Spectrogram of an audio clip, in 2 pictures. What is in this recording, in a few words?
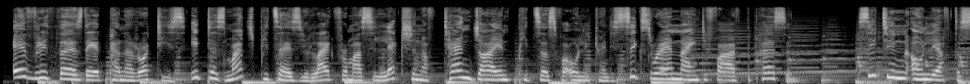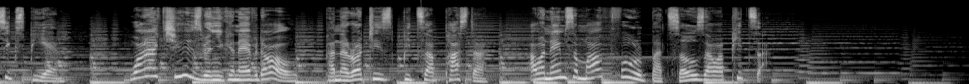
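english South African female commercial; voice demos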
